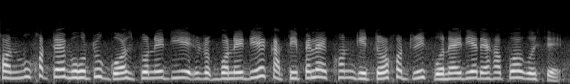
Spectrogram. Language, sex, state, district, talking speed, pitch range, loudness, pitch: Assamese, female, Assam, Sonitpur, 170 wpm, 270-315 Hz, -13 LUFS, 295 Hz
